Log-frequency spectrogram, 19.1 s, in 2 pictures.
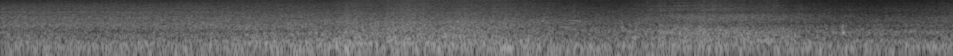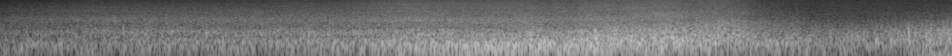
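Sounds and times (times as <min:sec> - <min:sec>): surf breaking on beach: 0:13.4 - 0:19.0.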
